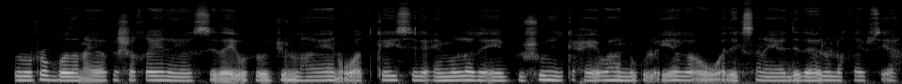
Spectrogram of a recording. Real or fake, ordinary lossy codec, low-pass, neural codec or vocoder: real; none; none; none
